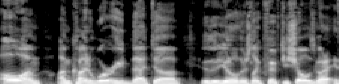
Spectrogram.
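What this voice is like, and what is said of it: Don Callis impression. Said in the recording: “my Don Callis impersonation”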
